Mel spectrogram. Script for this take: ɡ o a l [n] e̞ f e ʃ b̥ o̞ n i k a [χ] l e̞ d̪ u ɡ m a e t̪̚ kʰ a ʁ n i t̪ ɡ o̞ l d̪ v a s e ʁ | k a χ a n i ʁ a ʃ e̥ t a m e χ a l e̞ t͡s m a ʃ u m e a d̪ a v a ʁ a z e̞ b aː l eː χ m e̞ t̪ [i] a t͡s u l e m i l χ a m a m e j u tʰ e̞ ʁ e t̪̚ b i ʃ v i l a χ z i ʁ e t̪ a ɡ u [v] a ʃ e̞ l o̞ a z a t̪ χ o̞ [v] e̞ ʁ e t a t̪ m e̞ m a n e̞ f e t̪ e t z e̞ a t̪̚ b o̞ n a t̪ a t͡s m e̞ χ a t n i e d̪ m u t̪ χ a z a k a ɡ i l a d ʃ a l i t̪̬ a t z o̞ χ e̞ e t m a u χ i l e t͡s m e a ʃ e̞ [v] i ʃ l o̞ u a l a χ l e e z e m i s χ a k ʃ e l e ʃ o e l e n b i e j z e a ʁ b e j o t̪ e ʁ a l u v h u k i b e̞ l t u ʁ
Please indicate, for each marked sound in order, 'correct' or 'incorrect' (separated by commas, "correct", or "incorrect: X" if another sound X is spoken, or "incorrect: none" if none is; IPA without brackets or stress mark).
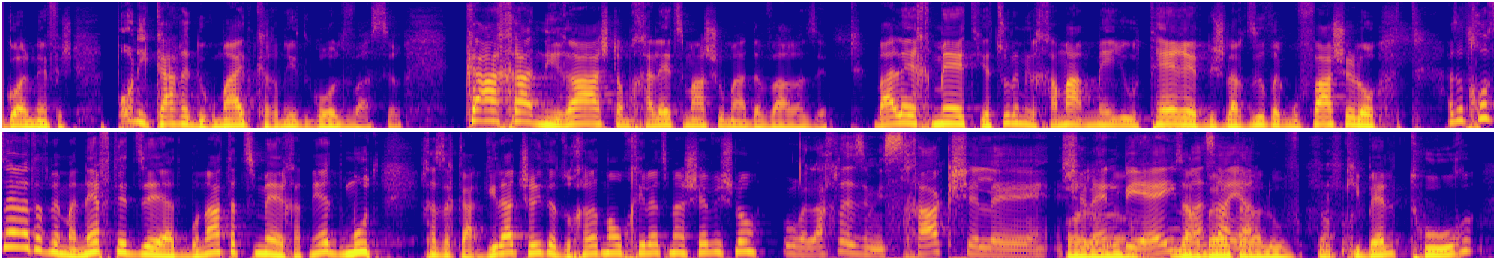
correct, correct, incorrect: j, incorrect: f, incorrect: z, correct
